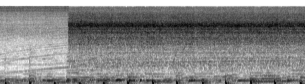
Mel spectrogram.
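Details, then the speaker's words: A loud rush of compressed air spins a lathe-made gyroscope flywheel over a regular knocking rattle, about three knocks a second. The first test run had the bearings slightly loose and the flywheel not yet balanced; the bearings were tightened afterwards. "On my first test run, I had the bearings a little loose, and you'll hear some vibration. And then afterwards, I tightened the bearings up."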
